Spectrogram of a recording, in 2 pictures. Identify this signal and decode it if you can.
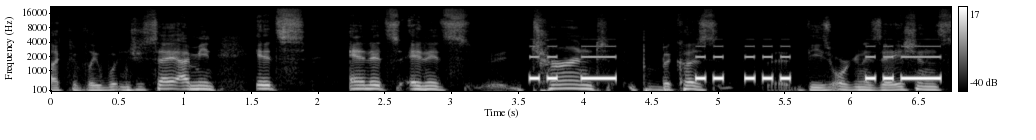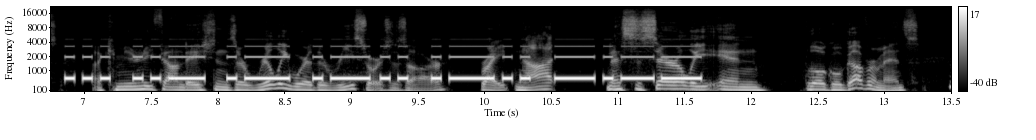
Morse code, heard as a keyed tone, hand-sent with a bug key, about 18 wpm, 660 Hz, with speech in English. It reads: IT IS USUALLY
